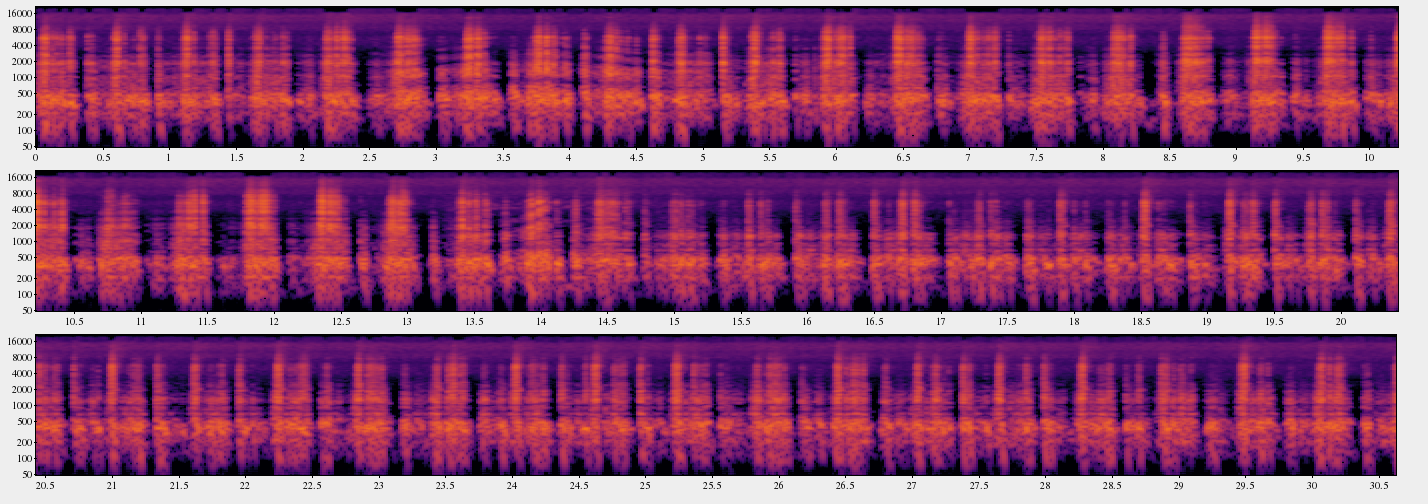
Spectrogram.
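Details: Heart sounds recorded at position P as the subject moves from supine to standing start out normal, then a continuous machinery-like murmur fills the cycle after standing.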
